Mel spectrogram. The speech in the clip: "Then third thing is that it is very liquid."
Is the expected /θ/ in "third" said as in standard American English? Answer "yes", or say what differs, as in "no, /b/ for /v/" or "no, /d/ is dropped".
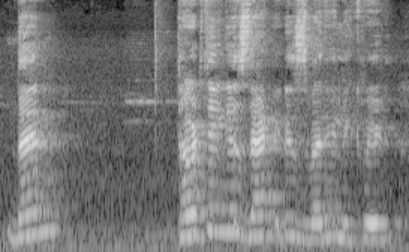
no, /t/ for /θ/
